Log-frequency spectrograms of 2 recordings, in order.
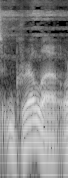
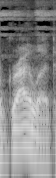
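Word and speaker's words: Grýla: Number four is Grilla or Gryla, depending on which pronunciation you're looking at.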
